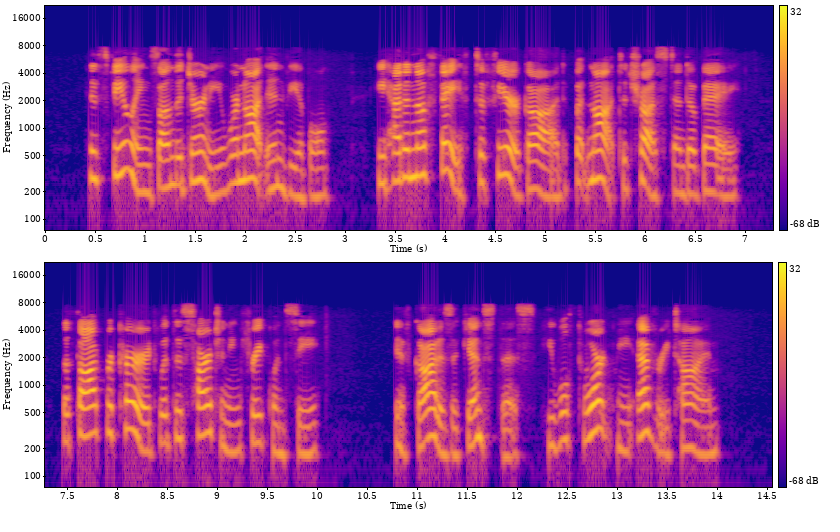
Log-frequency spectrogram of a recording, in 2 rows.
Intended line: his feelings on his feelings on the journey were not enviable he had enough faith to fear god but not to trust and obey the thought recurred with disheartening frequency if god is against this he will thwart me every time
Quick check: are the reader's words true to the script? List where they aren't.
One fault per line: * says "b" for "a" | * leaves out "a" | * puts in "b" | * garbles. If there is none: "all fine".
* leaves out "his feelings on"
